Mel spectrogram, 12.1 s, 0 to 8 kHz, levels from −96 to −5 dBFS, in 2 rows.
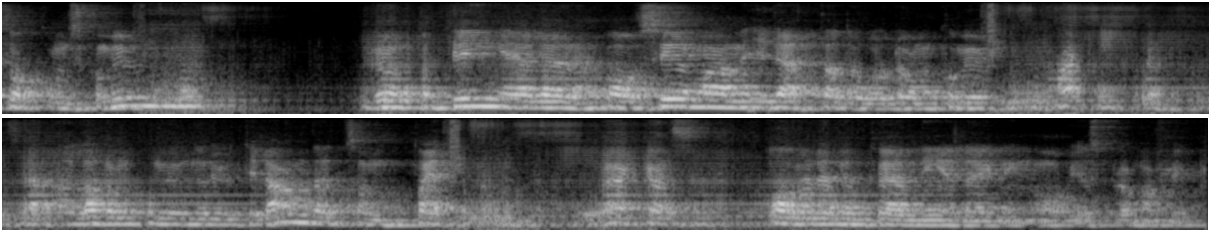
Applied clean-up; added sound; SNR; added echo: neural separator model SepFormer DNS4.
